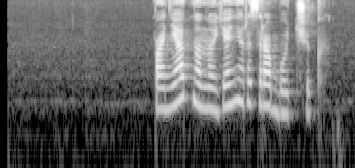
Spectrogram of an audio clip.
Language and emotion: Russian, neutral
